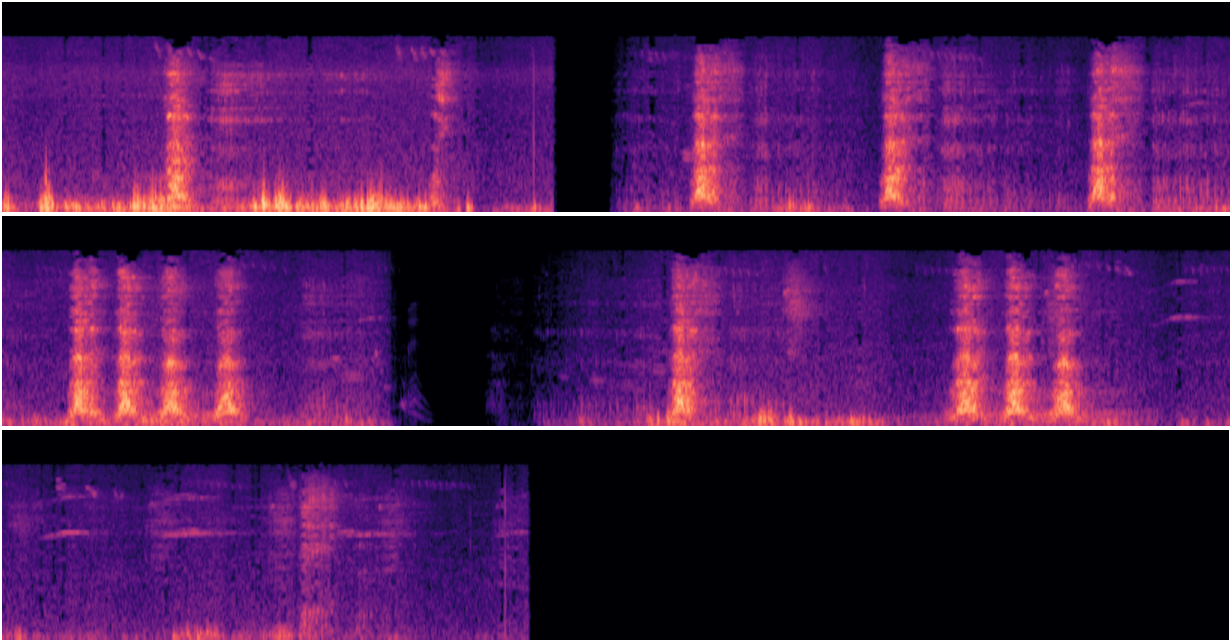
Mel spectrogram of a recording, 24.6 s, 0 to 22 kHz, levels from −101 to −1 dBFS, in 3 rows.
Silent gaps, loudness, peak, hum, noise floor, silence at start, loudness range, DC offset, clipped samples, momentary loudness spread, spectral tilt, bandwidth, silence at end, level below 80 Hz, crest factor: 3.70-4.05 s, 11.09-11.39 s; -24 LUFS; -4 dBFS; none; -68 dBFS; 0 s; 19 LU; under 0.1%; under 0.1%; 24 LU; -6 dB/octave; 11 kHz; 5.95 s; -42 dBFS; 24 dB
